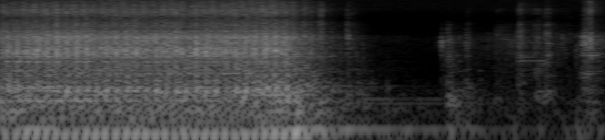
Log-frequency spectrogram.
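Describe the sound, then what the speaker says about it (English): A sewing machine stitches the corner of a fabric basket with a fast, loud, even mechanical rattle. It stops abruptly partway through, leaving quieter handling clicks and rustles. "Make sure to backstitch every time you stitch a corner"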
